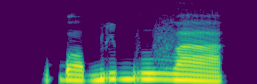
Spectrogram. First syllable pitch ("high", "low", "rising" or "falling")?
low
